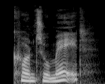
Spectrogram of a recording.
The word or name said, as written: kontomat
